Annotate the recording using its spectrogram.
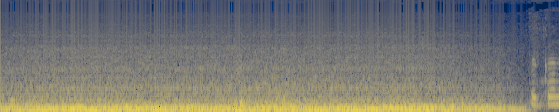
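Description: Steady low rumble of a car driving, heard from inside the cabin, loud throughout and cutting off abruptly at the end.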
